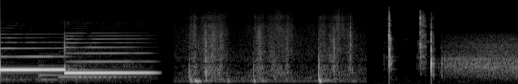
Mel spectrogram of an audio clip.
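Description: A bright two-note doorbell chime rings out clearly at a home's door, followed by approaching footsteps, a couple of sharp clicks like a latch, and a soft rush of air as the door opens.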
